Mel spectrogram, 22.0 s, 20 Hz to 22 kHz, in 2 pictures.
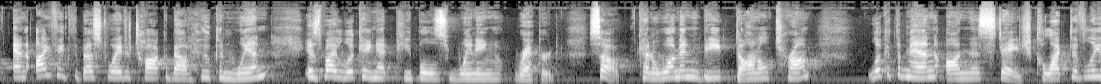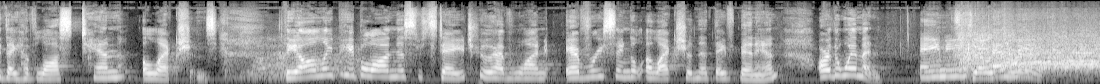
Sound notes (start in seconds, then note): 13.4 laughter; 20.4 cheering and applause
